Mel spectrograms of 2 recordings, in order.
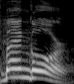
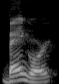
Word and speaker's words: Bangor: Yeah, it's Bangor. All right. Bangor. And for the longest time, I thought it was Bangor.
